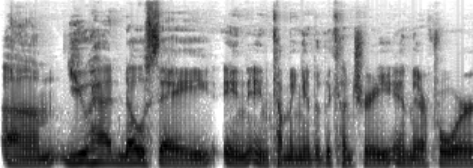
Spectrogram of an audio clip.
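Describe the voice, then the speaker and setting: A man mumbles with fairly even intonation. The recording is very clean and the background silent. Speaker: political commentator. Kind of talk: explainer livestream, casual. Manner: mumbling; halting, many fillers.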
